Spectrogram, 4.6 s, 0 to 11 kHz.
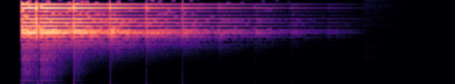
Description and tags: I used FL Studio 11 to create this effect, I filter the sound with Gross Beat plugins.
sound-effect, freaky, future, fxs, computer, electric, robotic, lo-fi, sound-design, fx, digital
